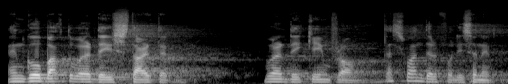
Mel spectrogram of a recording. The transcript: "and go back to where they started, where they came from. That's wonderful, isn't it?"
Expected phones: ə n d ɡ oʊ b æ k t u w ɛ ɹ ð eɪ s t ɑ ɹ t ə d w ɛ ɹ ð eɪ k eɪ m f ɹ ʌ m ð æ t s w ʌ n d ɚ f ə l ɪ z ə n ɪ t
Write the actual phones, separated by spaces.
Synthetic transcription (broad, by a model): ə n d ɡ oʊ b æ k t u w ɛ ɹ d eɪ s t ɑ ɹ t ə d w ɛ ɹ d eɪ k eɪ m f ɹ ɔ m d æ t s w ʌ n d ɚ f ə l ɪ s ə n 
